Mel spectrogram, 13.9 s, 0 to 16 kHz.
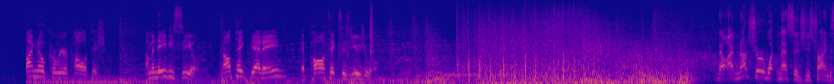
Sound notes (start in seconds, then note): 4.6 barrel explodes; 4.6 gunfire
